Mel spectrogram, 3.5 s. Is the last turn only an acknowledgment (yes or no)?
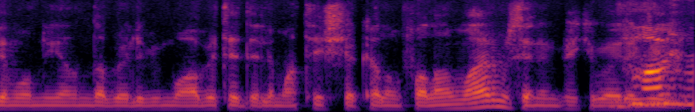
no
